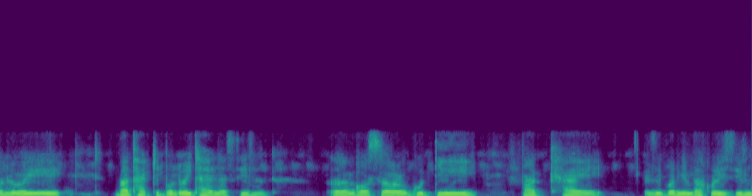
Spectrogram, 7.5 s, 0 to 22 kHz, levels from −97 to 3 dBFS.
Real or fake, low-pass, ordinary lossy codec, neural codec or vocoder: fake; 7.2 kHz; none; codec, 16 kHz, 2 kbps, FreqCodec, smaller model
